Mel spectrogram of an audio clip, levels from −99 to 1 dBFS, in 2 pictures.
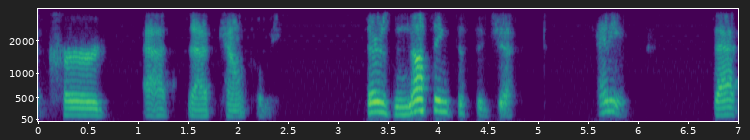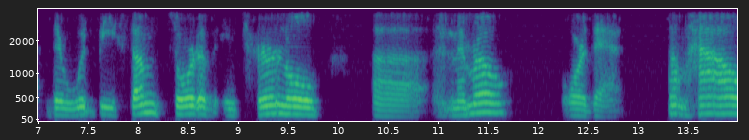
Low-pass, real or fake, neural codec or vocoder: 3.6 kHz; fake; codec, 16 kHz, 0.4 kbps, LongCat-Audio-Codec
